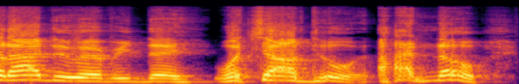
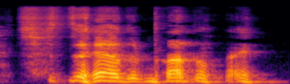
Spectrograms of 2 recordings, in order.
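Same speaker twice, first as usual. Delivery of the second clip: ordinary talk, nothing marked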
